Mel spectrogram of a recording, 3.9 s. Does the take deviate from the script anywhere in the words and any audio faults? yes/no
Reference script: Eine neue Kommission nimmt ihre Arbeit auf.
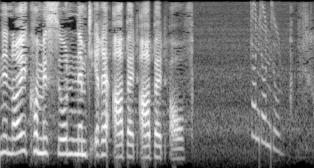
yes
